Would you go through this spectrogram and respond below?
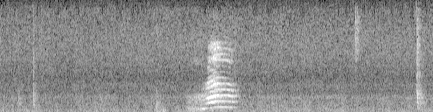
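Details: A female Bengal cat by the fridge gives one brief meow that rises and then falls, in a quiet room; she meows only when she doesn't see the camera.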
